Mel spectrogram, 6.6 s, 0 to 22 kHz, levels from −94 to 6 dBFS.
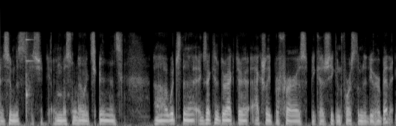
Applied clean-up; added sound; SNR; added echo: neural diffusion model UNIVERSE++.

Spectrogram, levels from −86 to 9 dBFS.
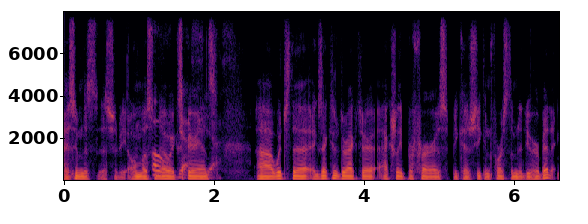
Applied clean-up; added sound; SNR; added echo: neural mask model Resemble Enhance denoiser.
